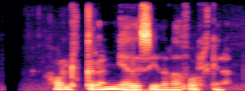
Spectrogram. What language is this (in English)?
Icelandic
